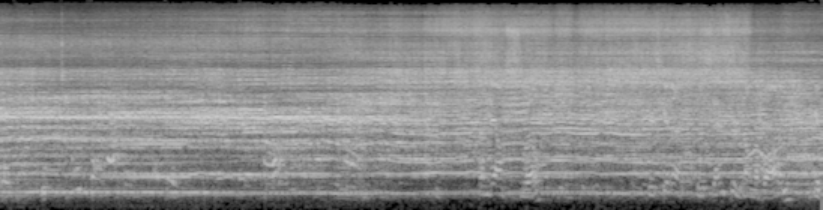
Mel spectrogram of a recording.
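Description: Small quadcopter drone hovering, its propellers giving a steady whine of several tones at once that wavers slightly in pitch as it holds position.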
